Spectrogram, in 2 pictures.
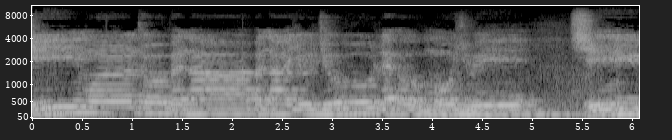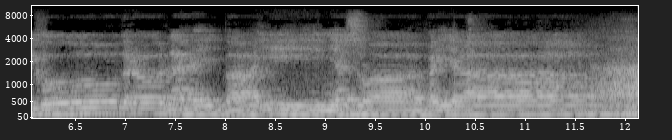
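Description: Buddhist monk chanting in a slow, drawn-out male voice, holding each note long, with a break for breath about five and a half seconds in.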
